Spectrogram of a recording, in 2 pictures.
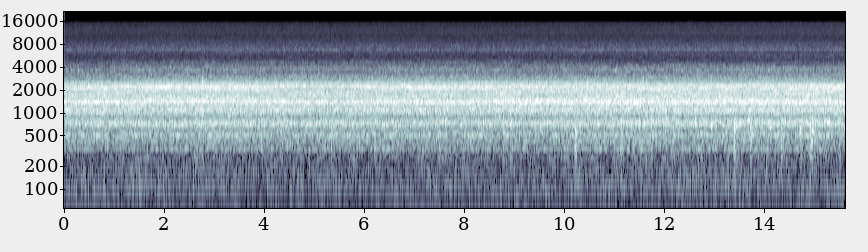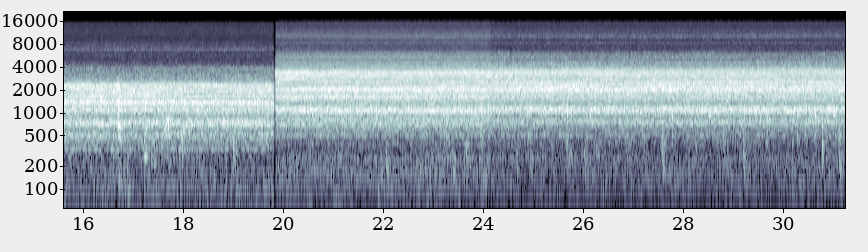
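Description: Water running steadily from a tap into a sink, a constant rushing hiss whose tone shifts abruptly about twenty seconds in.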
